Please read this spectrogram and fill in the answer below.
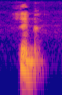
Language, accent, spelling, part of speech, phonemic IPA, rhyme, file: English, Southern England, fib, noun / verb, /fɪb/, -ɪb, LL-Q1860 (eng)-fib.wav
- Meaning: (noun) 1. A lie, especially one that is more or less inconsequential 2. A liar; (verb) To lie, especially more or less inconsequentially; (noun) The fibula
